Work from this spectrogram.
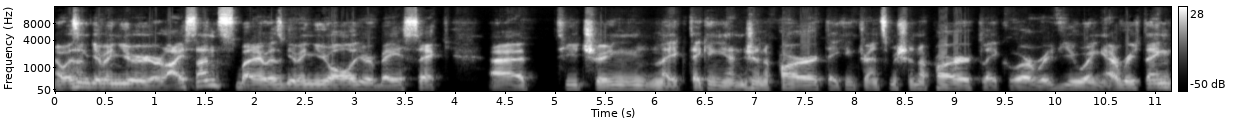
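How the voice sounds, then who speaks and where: At a moderate pace, a man with a French accent speaks in a fairly low pitch with fairly even intonation against a quiet background. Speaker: tool reviewer and licensed mechanic. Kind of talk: casual livestream talk. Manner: halting, many fillers.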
